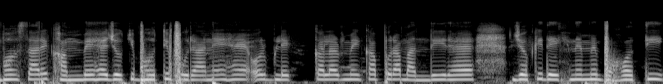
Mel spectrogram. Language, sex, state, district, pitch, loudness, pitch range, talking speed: Hindi, female, Uttar Pradesh, Varanasi, 225 Hz, -18 LUFS, 215-230 Hz, 210 wpm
